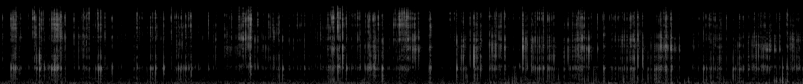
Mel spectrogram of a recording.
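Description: Long nails scratch the ridged back and edge of a hand-held, hollow, gold-plated plastic winged hair brush with red bristles. The result is a dense run of crisp, bright, rasping scratches with very little low end, rising and falling in quick bursts.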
